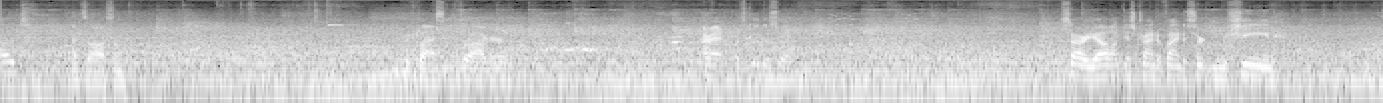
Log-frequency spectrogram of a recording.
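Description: Men and women talk nearby in a large echoing hall.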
